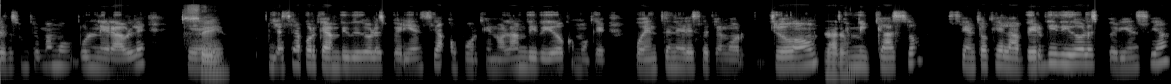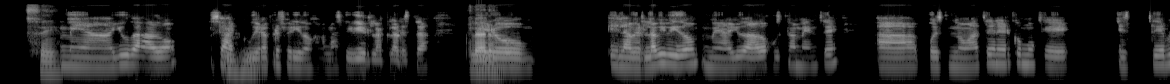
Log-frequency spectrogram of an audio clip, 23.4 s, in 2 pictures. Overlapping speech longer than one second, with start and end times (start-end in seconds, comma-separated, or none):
none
